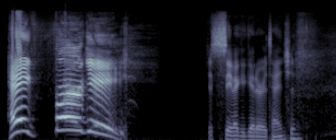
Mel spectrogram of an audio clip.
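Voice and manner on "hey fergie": play-acted very high, loud shout. Standing up to get someone's attention across a room, retelling a yell. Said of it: "I stand up and start yelling towards".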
